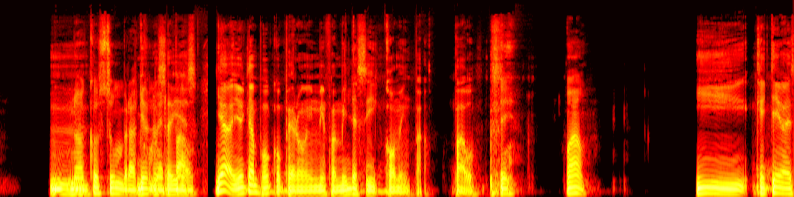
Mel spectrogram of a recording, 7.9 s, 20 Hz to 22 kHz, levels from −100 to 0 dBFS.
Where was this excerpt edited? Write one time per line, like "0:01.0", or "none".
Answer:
0:02.1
